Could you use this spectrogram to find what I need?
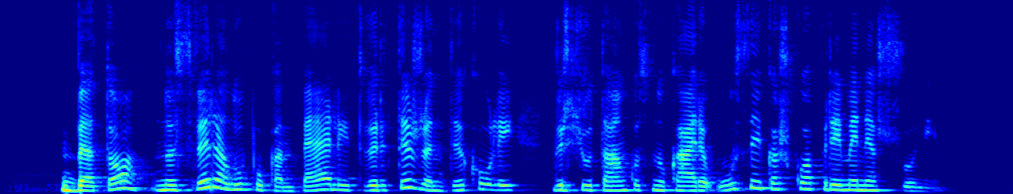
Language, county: Lithuanian, Alytus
